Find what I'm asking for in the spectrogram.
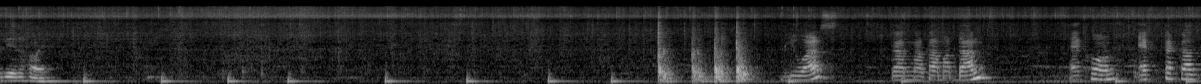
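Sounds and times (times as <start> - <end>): food sizzling in frying pan: 0.0 - 12.0
spatula stirring in pan: 0.0 - 12.0.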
